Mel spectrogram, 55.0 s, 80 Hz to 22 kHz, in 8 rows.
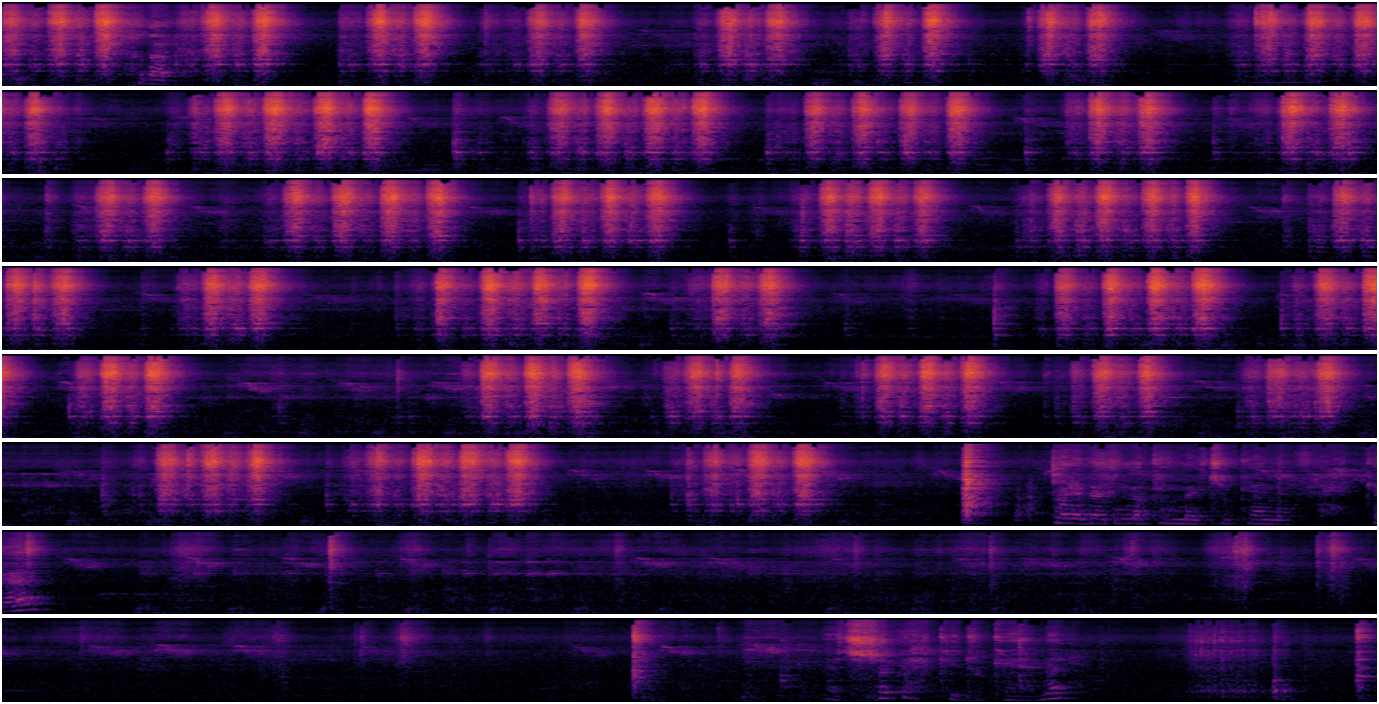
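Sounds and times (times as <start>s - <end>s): lemon rind rasping on a grater: 0.0s - 24.9s, 25.8s - 38.6s.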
